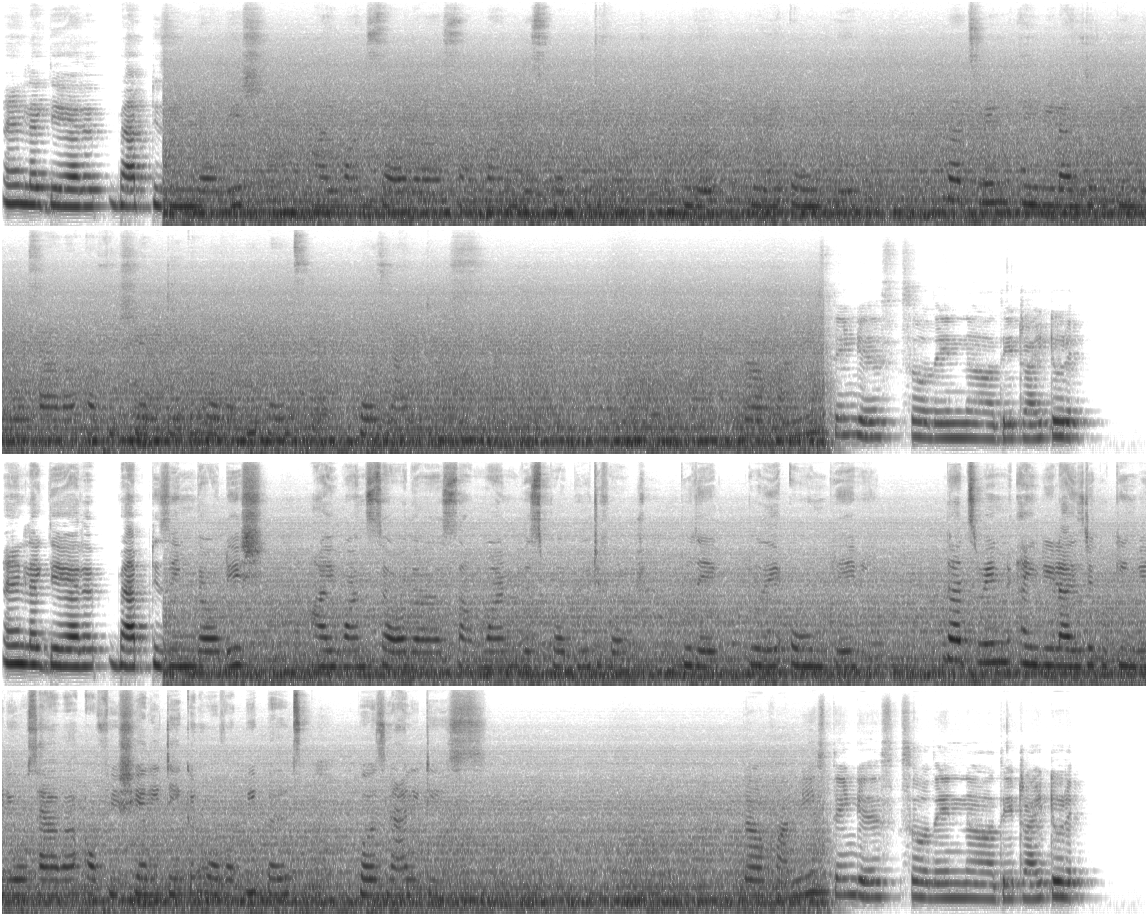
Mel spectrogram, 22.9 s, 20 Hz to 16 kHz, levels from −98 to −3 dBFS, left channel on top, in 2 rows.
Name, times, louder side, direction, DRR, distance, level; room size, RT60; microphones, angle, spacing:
voice 1, 0.0-2.6 3.1-6.5 6.8-8.8 9.4-14.3 15.0-16.0, right 3 dB, 65° right, 7 dB, 0.9 m, -29 dB
sound 1, 1.6-19.7, left 2 dB, 75° left, 1.1 m, -29 dB
voice 2, 18.8-20.3 20.5-22.1, right 1 dB, 35° right, 5 dB, 0.9 m, -33 dB
10.0 x 8.1 x 2.9 m, 0.35 s
head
